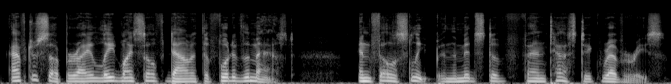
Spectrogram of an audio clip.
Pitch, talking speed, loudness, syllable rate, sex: 140 Hz, 190 wpm, -19 LUFS, 5.0 syllables/s, male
